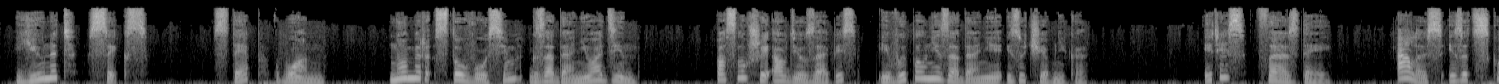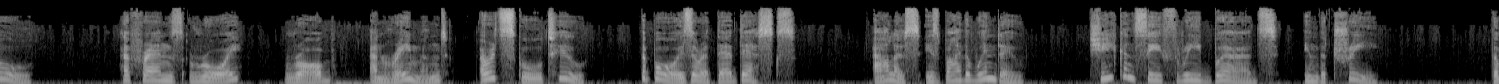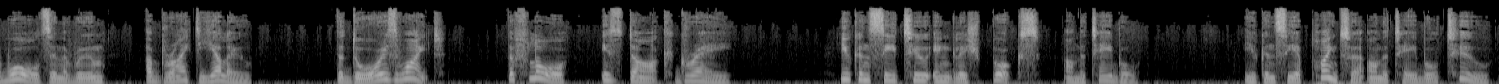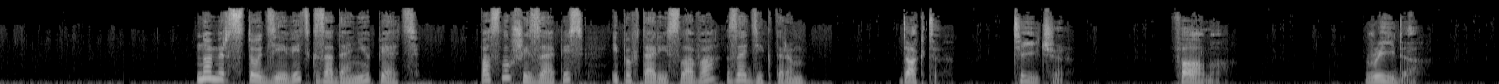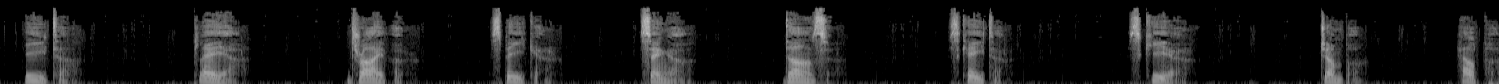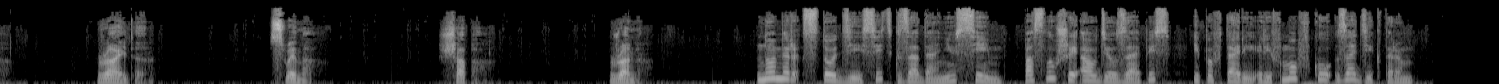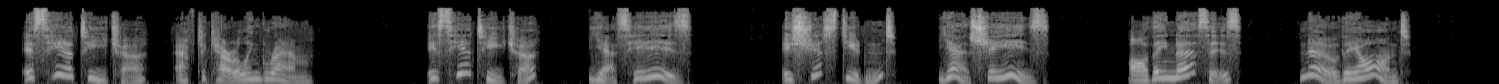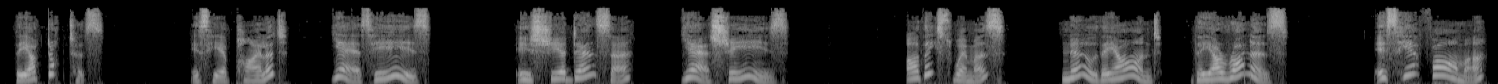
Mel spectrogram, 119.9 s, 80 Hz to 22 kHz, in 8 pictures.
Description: Аудиокнига Английский язык. 3 класс. Аудиоприложение к учебнику часть 2 | Библиотека аудиокниг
